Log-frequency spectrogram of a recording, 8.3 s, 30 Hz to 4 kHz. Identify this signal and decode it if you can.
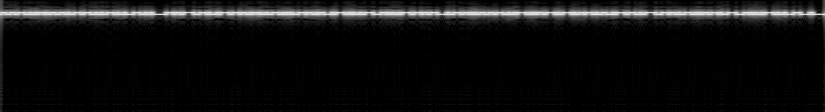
RTTY, about 45.45 baud. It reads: INDIANA, THE DAY BEFORE MARINES WENT ASHORE.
